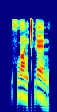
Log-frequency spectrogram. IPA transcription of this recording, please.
x w ɑ˥˧ ŋ t̪ʰ ɥ ɛ˥˩ n

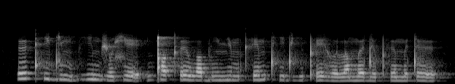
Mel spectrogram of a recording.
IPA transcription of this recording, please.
ɘ kʰ i dʲ ɘ m bʱ i m ʒ o ɕ e | ŋ͡ǃ ɔ kʼ ɘ w ɔ b i m nʲ ɔ m kʰ e m tʰ i dʱ i pʼ e ɣ o l ɔ m ə d ɘ pʰ ɘ m ɘ t ɘ

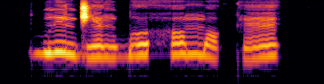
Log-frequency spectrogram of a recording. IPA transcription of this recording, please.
b ĩ˦ d͡ʒ ɛ̃˧ ɡ͡b o˦ h ɔ˦ m ɔ˦˨ k ɛ̃˨˦

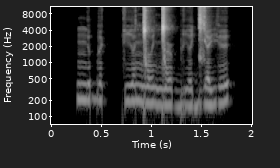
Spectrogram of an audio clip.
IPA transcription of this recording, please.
ŋ ɪ b ɛ kː i ə̯ ŋ͡ǀ ʊ ɪ̯ ŋ͡ǀ ə˞ b i ə̯ d͡ʑ ɛ j ɪ

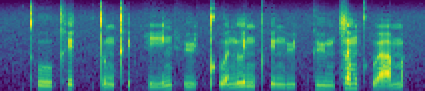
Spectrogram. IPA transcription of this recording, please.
t̪ʰ uː˧ kʰ ɪ˥ k̚ | t̪ ʊ˨˩ ŋ kʰ ɪ˧ k̚ h iː˨˥ n h yː˨ t̚ kʷʰ ɐ˨˧ n l ɪ˧ ŋ pʰ ɪ˨ ŋ yː˨ t̚ k yː˧ m t͡s ɐ˥ m kʷʰ aː˨˥ m

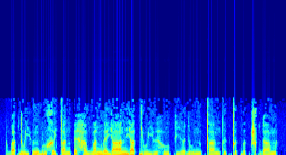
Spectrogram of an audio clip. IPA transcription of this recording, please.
ɓ a˨˩ k̚ ɗ u˨˩˨ j ʔ ə˧˥ ŋ ɓ u˧˥ x ə˨˩˨ j t̪ a˨˩˨ n ʔ ɛ˧ h a˨˩ w m a˧˥ n w ɛ˧ j aː˧˥ n j a˦˥ t̚ j u˨˩ j ɨ˧˥ h u˧˥ k i˨˩ ə̯ ɗ u˨˩˨ m ɨ˨˩ p̚ t̪ a˨˩ n t̪ ɨ˦˥ k̚ t̪ ə˦˥ k̚ w ə˦˥ k̚ ʂ ə˦˥ k̚ ɗ a˧˥ m

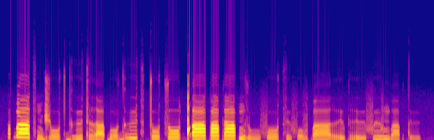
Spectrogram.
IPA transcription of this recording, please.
ɓ aː˥ t͡s n d͡ʒ oː˩ t dʱ ɨː˧ t r a˩ ɓ o˩ dʱ ɨː˥ t͡s t o˧ t͡s oː˥ ǃʼ aː˥ p aː˥ p ɾ aː˥ p n z uː˩ f oː˧ t͡s ɨ˩ f o˩ v ɓ aː˩ r ɨː˧ p r ɨː˧ f ɨː˥ v m b aː˩ p t ɨ˩

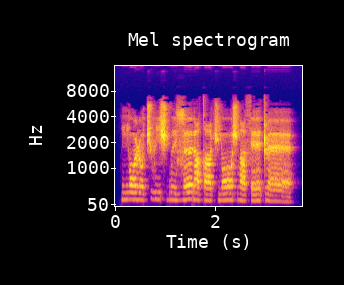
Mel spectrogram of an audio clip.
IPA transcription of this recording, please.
ɲ ɔː ɭ ɔ t͡ʃ v i ʃ ɡʷ ɪː ɮ ɜ ɾ ɜ tˤ ɑː t͡ʃ j ɔː ʃ ðˤ æ s ɛː t ɭ æː

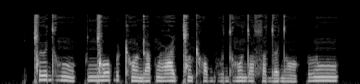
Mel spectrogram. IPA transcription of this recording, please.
ǀ ʏ dʱ ũ | ŋ͡ǀ o ɓ ʏ ʈʰ õ ɖ a p ũ ʕ i ǀ ũ ʈʰ ɔ bʱ u dʱ õ d o sˤ ʏ d ʏ d ɔ̃ | l ũ

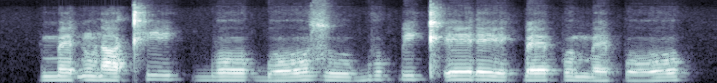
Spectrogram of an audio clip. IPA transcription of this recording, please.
m ɛ˨ ɗ ũ˨ ɾ a˨ kʰ i˦ | b oː˨ ɡ͡b oː˨˦ z uː˨ b u˦ k͡p i˦ kʼ eː˦ ɾ eː˦˨ k͡p ɛ˦ p ʊ˦ m ɛ˨ p oː˨˦

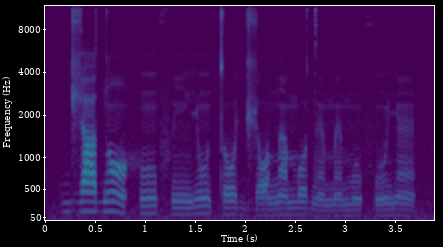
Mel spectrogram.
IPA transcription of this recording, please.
d͡ʒ a˦ d ɔ̃˦˨ h ũ˧ f ĩ˧ j ũ˦ t o˦ d͡ʒ ɔ˧ n ã˧ m o˧ d ɛ̃˨ m ɛ̃˨ m ũ˨ f ũ˨˦ j ɛ̃˦˨

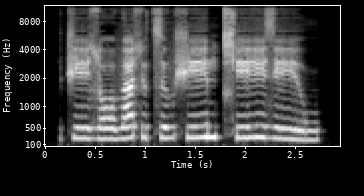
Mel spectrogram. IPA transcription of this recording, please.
t͡ʃ eː ɮ ɔː v a ɬ ɯ t͡s ə v ʃ eː m t͡ɕʰ eː z eː w

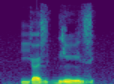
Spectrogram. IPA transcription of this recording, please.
j ɐ z ɟ ĩ z

